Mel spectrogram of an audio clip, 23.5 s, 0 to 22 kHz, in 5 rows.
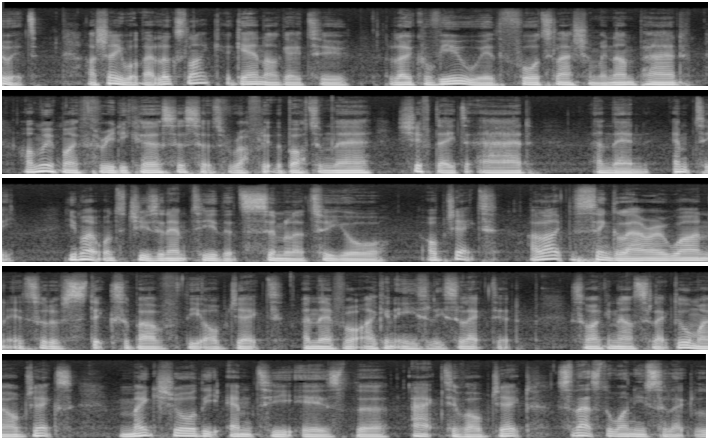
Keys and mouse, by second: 3.5 middle click, 5.9 shift+click, 7.3 shift+a.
